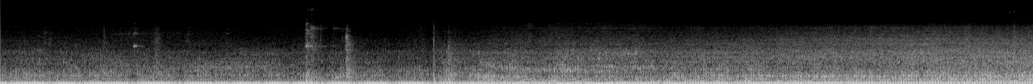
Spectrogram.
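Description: Truck engine running steadily while driving, a deep drone heard from inside the cab, with a few sharp clicks about three to four and a half seconds in.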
